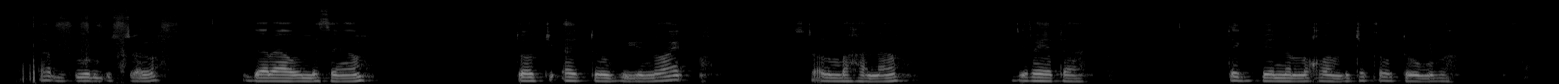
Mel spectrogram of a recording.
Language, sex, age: Wolof, female, 25-35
